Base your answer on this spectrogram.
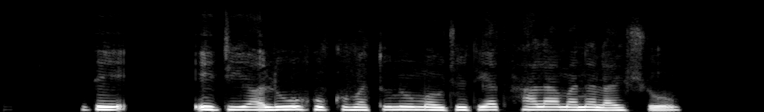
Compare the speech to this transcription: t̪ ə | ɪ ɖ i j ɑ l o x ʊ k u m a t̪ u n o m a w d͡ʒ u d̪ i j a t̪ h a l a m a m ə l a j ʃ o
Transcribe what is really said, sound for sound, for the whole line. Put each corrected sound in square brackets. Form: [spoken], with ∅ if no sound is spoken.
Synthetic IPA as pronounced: [d̪] ə | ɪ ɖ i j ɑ l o [h] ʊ k u m a t̪ u n o m a w d͡ʒ u d̪ i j a t̪ h a l a m a [n] ə l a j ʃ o

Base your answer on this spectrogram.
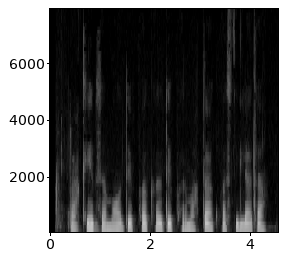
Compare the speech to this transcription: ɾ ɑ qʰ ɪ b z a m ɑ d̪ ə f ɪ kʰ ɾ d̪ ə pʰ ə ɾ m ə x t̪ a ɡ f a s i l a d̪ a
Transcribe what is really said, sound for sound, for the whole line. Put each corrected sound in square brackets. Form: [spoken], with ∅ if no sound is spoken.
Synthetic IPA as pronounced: ɾ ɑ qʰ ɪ b z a m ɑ d̪ ə f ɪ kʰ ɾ d̪ ə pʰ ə ɾ m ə x t̪ a ɡ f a s i l a d̪ a

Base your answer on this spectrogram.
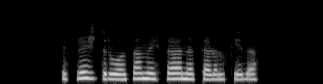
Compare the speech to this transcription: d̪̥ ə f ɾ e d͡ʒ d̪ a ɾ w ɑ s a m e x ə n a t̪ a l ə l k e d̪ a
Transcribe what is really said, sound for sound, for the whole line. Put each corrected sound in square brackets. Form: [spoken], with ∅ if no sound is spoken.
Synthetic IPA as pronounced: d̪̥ ə f ɾ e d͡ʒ d̪ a ɾ w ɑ [z] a m e x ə n a t̪ a [ɽ] ə l k e d̪ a

